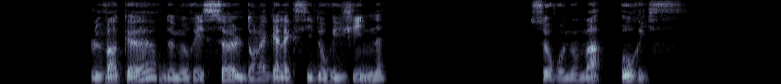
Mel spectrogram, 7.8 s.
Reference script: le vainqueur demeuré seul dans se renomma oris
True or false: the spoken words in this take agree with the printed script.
false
